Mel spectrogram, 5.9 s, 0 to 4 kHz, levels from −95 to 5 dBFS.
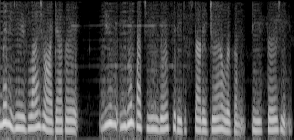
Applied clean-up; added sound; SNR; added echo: neural separator model SepFormer WHAMR!.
